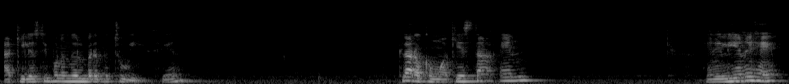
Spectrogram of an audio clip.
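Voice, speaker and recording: A man's voice: medium pitch, darkish tone, highs cut off. A man with a Colombian Spanish accent teaching an English grammar class online, patiently explaining and often checking that students follow. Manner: reads English text aloud slowly. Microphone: computer mic on a video call.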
